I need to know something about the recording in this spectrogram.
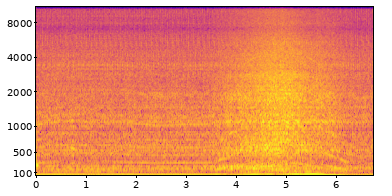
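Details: Renault Clio's rebuilt engine after it skipped timing, first start after the rebuild: it holds a steady, even idle, then revs up smoothly and drops back with no knock or misfire. It runs healthy.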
